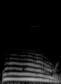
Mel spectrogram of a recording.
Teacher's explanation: not being an e but a vowel with lip rounding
